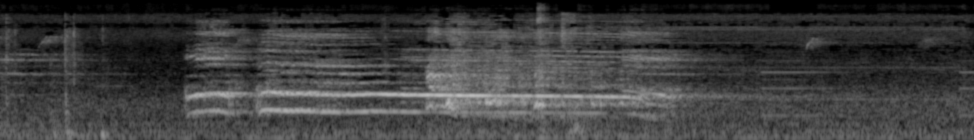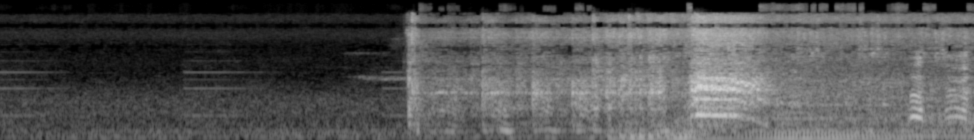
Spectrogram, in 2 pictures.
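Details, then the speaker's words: New VW Beetle turbo after crank sensor replacement: cranks briefly, catches and settles into steady idle with rooster crowing; normal start and idle. "so now it runs so now now we know that we can move forward with doing some fun things"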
